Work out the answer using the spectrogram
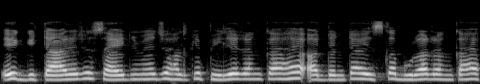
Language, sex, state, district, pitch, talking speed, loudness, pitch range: Hindi, female, Bihar, Patna, 240 Hz, 235 wpm, -16 LUFS, 225-255 Hz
